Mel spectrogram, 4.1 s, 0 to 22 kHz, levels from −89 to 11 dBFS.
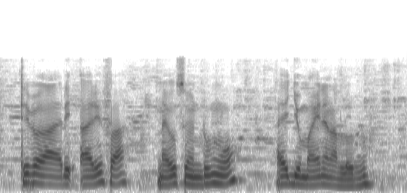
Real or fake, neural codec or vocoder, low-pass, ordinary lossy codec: real; none; 7.2 kHz; MP3, 64 kbps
